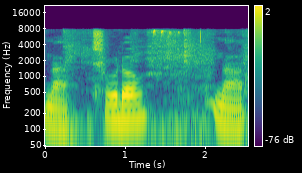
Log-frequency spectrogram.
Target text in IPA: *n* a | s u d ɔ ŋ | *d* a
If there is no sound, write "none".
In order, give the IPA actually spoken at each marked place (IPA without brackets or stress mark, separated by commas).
n, n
